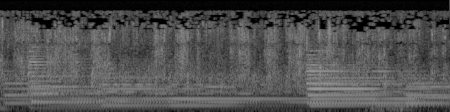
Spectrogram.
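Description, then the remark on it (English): Steady audience applause, a dense patter of many hands clapping for several seconds, with sustained organ-like chords playing underneath; no one speaks. “and honey, that's applause for you marriage, home, children, family.”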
